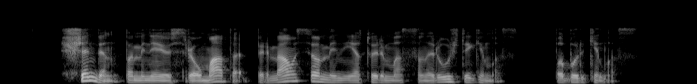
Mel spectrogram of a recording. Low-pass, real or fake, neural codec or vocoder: 5.4 kHz; fake; codec, 16 kHz, 4 kbps, X-Codec, WavLM features, trained on Multilingual LibriSpeech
